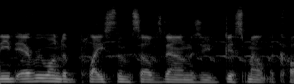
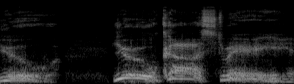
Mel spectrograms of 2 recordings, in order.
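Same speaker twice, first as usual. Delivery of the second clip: very high, raw, rough shriek; 13 semitones higher, 7 dB louder than usual. Game master voicing Gimbek as he turns to the players, Gimbek screaming. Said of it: "Gimbek just starts screaming at the sky".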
